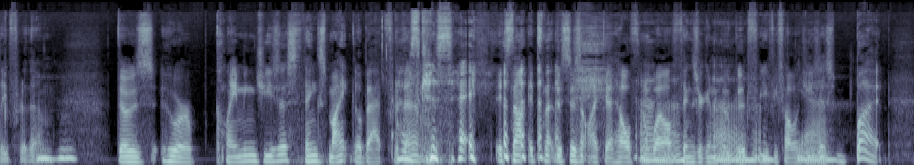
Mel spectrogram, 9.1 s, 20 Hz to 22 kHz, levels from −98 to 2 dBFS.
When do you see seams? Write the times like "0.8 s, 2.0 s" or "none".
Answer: 2.0 s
